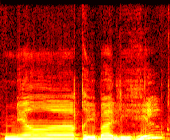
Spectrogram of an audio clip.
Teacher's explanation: نون ساکن کو چھپا کے پڑھیں گے اور غننے کے ساتھ پڑھیں گے ، من قبلہ، قاف موٹا، ہا کے تلفظ کا دھیان رکھنا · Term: اخفاء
